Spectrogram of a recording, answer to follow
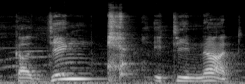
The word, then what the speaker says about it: Kajing itinat: Like in Khasi, I is pronounced it as E. That is why I found in this Kajing itinat. So itinat is So I is E in Khasi, guys.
